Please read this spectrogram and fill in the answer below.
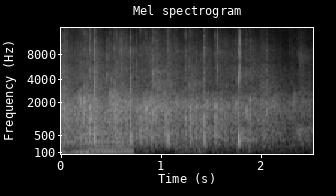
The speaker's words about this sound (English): Applaud him.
